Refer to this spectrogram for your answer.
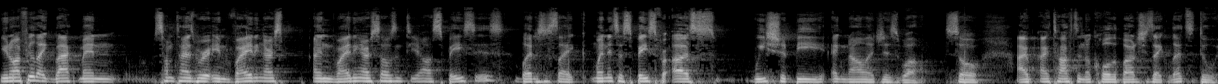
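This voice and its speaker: A man with a Toronto accent speaks at a fairly quick pace and medium pitch, somewhat breathy, with ordinary pitch variation. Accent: Canadian English, Toronto. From Toronto, Canada. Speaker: panel moderator, writer and filmmaker. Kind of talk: live panel discussion. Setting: stage with audience. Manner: animated.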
